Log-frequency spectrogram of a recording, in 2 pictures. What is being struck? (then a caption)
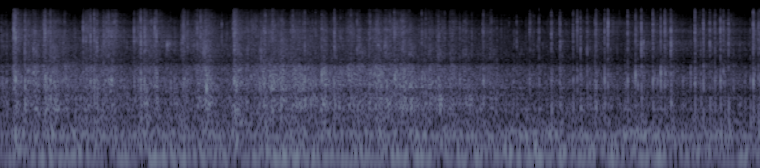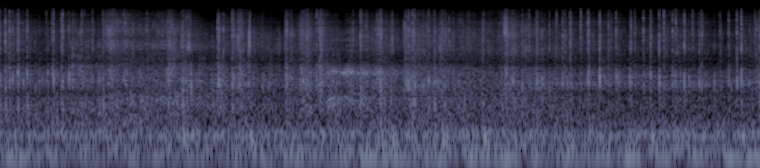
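Thin plastic plant pot with a little soil. A round black plastic plant pot holding a little soil is gripped in both hands while fingers scratch and crinkle its thin plastic walls. The result is a steady, dense stream of bright crackling and scratchy rustling, with no pauses across the clip.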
